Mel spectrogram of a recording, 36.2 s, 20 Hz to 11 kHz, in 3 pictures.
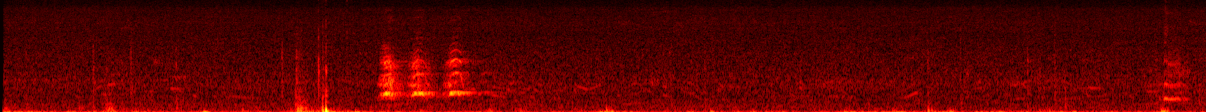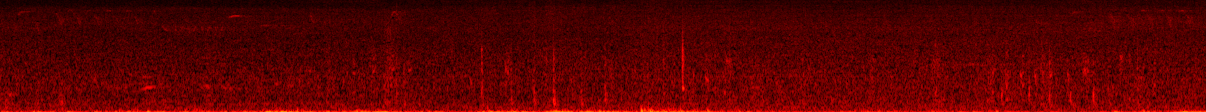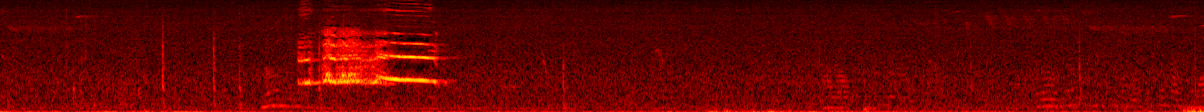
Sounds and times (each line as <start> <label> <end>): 0.0 river 36.1
3.7 animals 29.9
